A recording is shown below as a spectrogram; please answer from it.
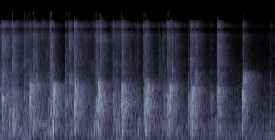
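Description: Hands clapping in a steady rhythm, about three claps a second, stopping shortly before the end.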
